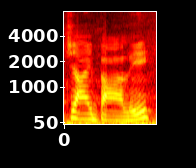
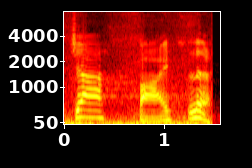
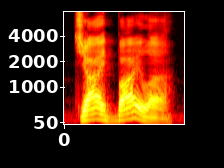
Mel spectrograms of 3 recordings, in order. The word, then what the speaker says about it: Jiabaile: A quick lesson in how to pronounce this. What? This is not Jiabaile, it's not Jiabaile, it's not whatever you guys are saying. This is Jiabaile. Jiabaile.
